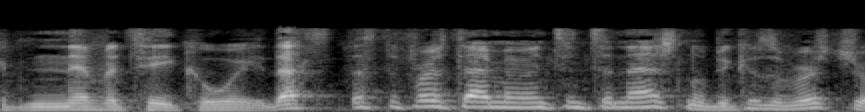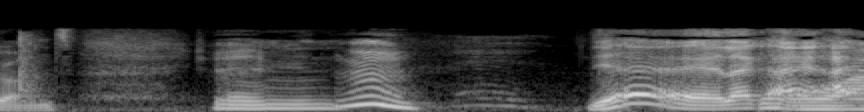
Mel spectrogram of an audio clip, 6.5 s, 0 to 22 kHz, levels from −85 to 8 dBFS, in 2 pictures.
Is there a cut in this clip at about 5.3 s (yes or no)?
no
